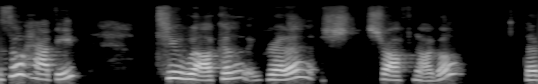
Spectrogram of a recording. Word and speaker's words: Schraufnagel: And so I'm so happy to welcome Greta Schraufnagel. Did I pronounce that right?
